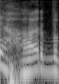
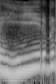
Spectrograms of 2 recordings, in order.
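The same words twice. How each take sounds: First: हर्ब with a short "uh" before r; correct short "a". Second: हीर्ब with long "ee" before r; wrong "ee" vowel. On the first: Teacher giving the correct reading, short-vowelled हर्ब. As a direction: say हर्ब like "hurb". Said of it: "इसे हर्ब पढ़ेंगे". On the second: Teacher showing the misreading, long-vowelled हीर्ब. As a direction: say हीर्ब like "heerb". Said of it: "हीर्ब नहीं पढ़ना है". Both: Shown as a demonstration.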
